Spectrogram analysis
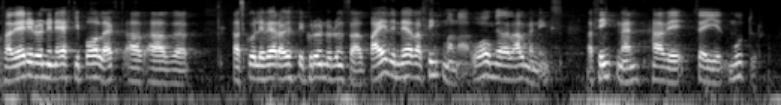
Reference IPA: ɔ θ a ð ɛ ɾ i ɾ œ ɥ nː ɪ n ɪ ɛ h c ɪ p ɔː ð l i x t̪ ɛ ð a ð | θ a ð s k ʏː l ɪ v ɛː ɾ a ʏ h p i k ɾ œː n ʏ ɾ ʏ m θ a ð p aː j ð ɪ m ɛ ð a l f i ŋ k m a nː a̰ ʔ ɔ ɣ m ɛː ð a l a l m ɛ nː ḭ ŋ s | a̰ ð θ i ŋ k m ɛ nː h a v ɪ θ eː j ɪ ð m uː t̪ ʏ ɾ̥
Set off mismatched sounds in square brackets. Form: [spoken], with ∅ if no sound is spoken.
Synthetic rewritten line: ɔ θ a ð ɛ ɾ i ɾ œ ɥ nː ɪ n ɪ ɛ h c ɪ p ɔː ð l [ɛ] x t̪ [a] ð a ð | θ a ð s k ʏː l ɪ v ɛː ɾ a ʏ h p i k ɾ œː n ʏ ɾ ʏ m θ a ð p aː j ð ɪ m [ɛː] ð a l [θ] i ŋ k m a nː a̰ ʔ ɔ ɣ m ɛː ð a l a l m ɛ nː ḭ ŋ s | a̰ ð θ i ŋ k m ɛ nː h a v ɪ θ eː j ɪ ð m uː t̪ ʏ ɾ̥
